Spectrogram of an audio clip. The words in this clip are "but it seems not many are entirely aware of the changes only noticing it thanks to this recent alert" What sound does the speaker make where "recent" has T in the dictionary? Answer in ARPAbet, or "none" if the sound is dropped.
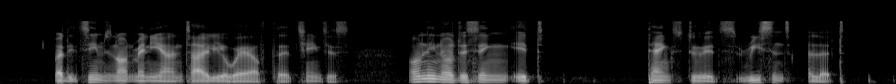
T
